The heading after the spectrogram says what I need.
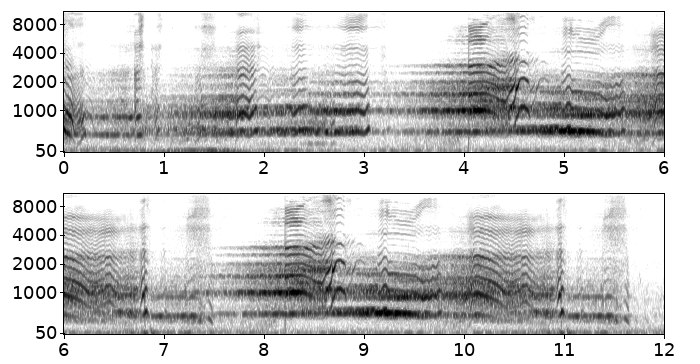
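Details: Horror sound-effect recording of a ghost baby crying: repeated high, wailing bursts with rising and falling pitch, separated by brief breaths; infant cry.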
